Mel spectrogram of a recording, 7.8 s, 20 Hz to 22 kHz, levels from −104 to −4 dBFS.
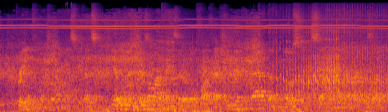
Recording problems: off-mic speech; far
room echo; noticeable; dies away in 0.9 s
high-pitched whine; loud; throughout; 8.5 kHz, 7 dB below the speech
traffic noise; loud; throughout; 1 dB below the speech
murmuring crowd; noticeable; throughout; 15 dB below the speech

